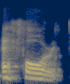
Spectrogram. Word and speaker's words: effort: You open on the first syllable and then you close on the second.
